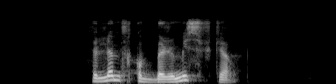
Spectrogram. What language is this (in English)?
Kabyle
